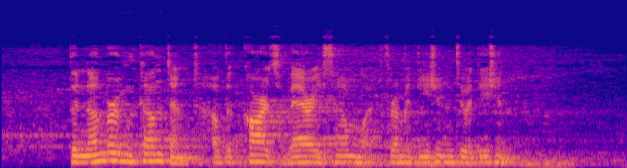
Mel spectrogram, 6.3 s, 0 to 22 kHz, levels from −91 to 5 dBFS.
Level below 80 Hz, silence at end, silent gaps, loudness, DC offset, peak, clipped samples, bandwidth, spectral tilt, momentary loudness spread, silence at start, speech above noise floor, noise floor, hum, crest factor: -52 dBFS; 0.5 s; none; -23 LUFS; under 0.1%; -4 dBFS; under 0.1%; 7.8 kHz; -6 dB/octave; 14 LU; 0.05 s; 27 dB; -49 dBFS; none; 18 dB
